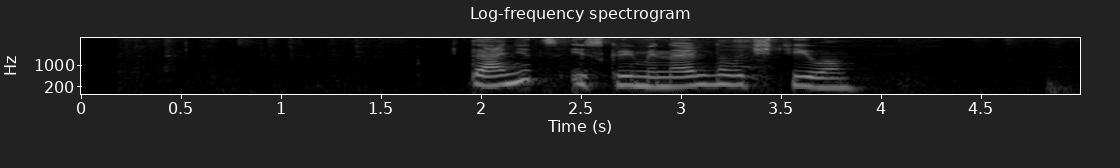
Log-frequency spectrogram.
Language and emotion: Russian, neutral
